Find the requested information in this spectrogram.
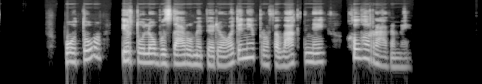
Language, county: Lithuanian, Marijampolė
